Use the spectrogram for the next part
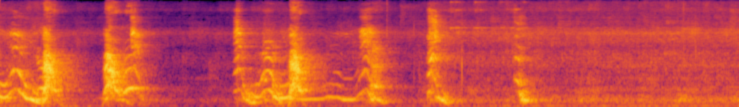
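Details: Poodle puppy crying and yowling, with five separate bursts of high, bending whines and yelps. The first three come close together and the last two are shorter and fainter, with quiet gaps between them.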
